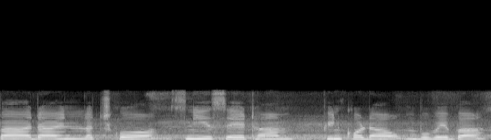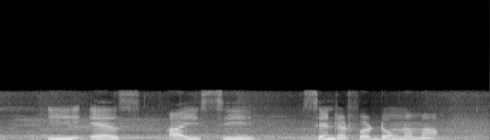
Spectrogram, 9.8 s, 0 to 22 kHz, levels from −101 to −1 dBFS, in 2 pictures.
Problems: constant background noise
